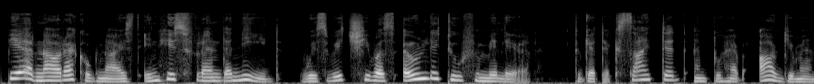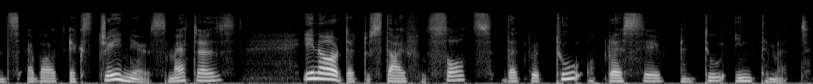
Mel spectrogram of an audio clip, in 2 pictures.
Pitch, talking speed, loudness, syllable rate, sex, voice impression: 170 Hz, 135 wpm, -20 LUFS, 4.4 syllables/s, female, very feminine, very adult-like, slightly old, slightly thin, slightly relaxed, slightly weak, slightly bright, soft, very clear, slightly fluent, slightly raspy, slightly cool, intellectual, slightly refreshing, very sincere, calm, friendly, reassuring, slightly unique, elegant, slightly sweet, slightly lively, very kind, modest, slightly light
